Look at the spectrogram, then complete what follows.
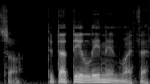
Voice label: "dilyn" Welsh

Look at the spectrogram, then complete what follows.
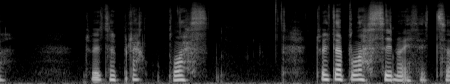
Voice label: "blas", Welsh

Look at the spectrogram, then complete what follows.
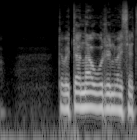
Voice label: "nawr", Welsh

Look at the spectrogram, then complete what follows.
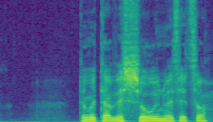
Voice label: "fesul", Welsh

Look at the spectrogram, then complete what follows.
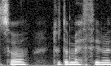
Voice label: "methu", Welsh

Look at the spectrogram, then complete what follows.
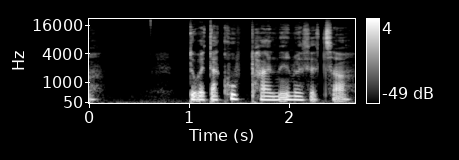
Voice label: "cwpan", Welsh

